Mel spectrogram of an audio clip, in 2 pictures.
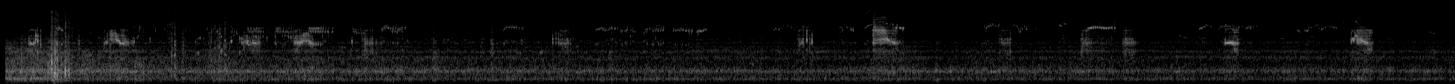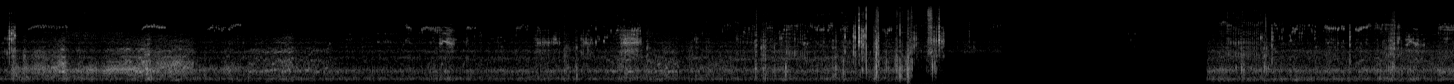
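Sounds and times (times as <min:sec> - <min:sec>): steady low hum: 0:00.0 - 0:23.2
high bird chirps: 0:00.2 - 0:23.6, 0:26.6 - 0:29.0.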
